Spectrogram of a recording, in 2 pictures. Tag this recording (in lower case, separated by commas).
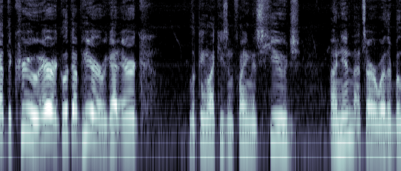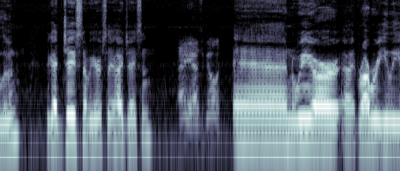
speech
